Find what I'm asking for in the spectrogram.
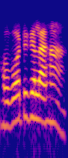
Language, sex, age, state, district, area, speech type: Assamese, female, 30-45, Assam, Lakhimpur, rural, conversation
